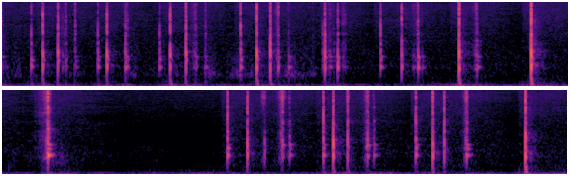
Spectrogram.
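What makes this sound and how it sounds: Fingertips and nails tap and scratch the lid and sides of a small round black metal tin of matte hair cream held close to the microphone. Quick, dry, bright clicks come in uneven bursts, with a short quiet gap midway, and each tap dies away almost instantly with no ring.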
